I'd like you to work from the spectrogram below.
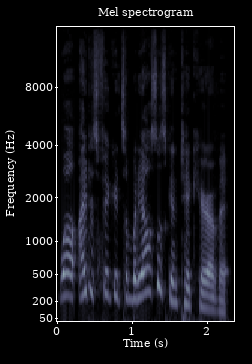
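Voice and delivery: high, quick imitation of an excuse; offhand excuse. Late manager makes excuses to worker, airy and quick. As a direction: brush it off as the manager.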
